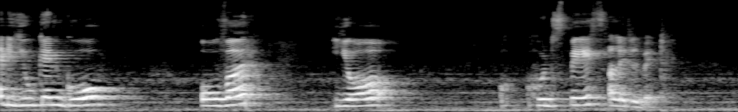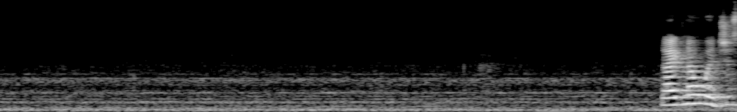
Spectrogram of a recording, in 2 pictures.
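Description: A young woman speaks calmly and close to a microphone, in short bursts with pauses.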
